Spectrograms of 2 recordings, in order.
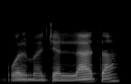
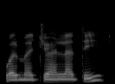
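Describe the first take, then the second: First: The final word ends with an 'a' vowel. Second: The final word ends with an 'i' vowel. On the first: The speaker calls it right. "seharusnya harokat fathah karena sebagai maf'ul bih" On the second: The speaker calls it wrong. "Ini sebenarnya salah ya harokatnya"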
